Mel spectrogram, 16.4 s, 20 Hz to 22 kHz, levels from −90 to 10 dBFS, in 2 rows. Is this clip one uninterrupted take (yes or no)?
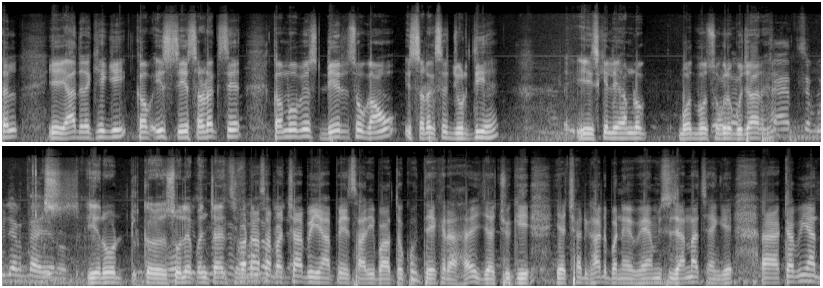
yes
